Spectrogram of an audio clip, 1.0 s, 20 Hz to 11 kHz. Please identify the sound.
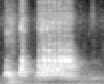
Sound effects > Animals
Fowl - Japanese Quail; Trill, Take 2
Recorded with an LG Stylus 2022
fowl, Japanese, bird, poultry, quail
